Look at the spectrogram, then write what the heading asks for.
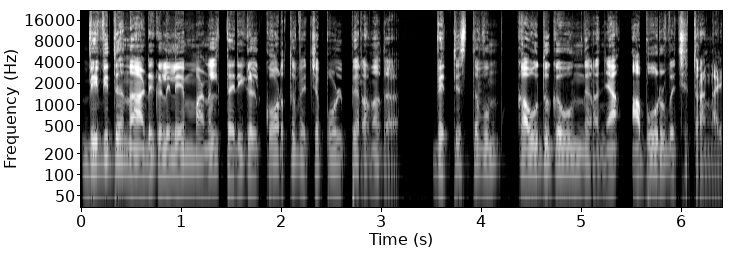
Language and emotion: Malayalam, neutral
